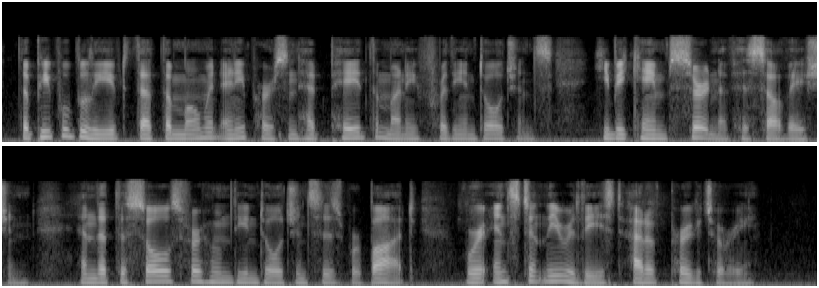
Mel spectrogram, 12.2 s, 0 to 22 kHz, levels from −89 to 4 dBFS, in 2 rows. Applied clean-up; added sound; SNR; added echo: none; none; none; none.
